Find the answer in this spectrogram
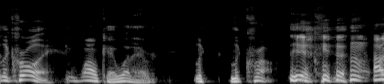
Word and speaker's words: LaCroix: drinks what i'm calling the cups water lacrosse okay i said it right now no you didn't i was no i hate you i thought i had it right does it look what is it lacroix okay whatever look lacrosse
